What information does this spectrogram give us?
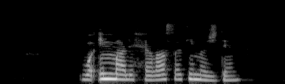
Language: Arabic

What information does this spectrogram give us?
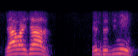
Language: Bodo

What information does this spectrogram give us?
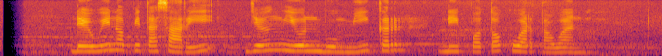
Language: Sundanese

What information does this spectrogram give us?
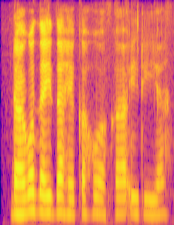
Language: Kikuyu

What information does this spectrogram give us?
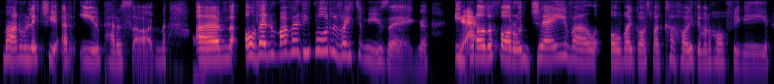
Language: Welsh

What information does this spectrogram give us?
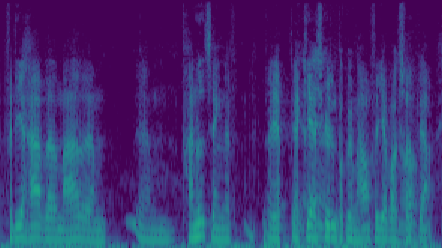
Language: Danish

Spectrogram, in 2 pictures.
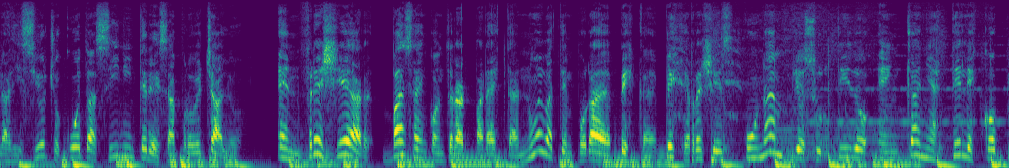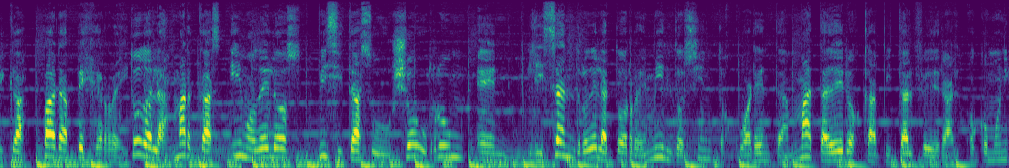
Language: Spanish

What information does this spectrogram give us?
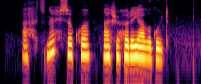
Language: Abkhazian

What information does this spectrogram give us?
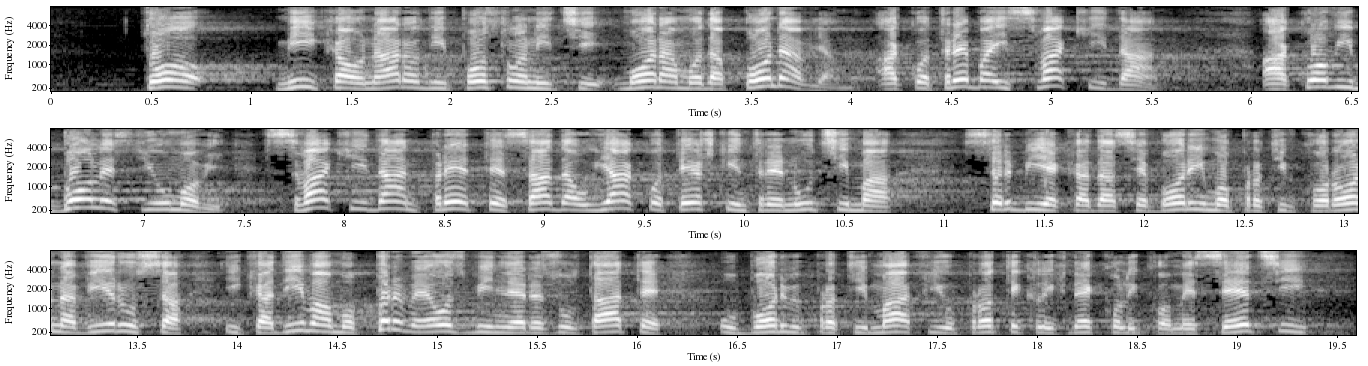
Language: Serbian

